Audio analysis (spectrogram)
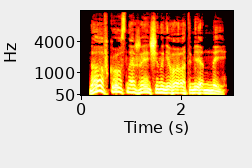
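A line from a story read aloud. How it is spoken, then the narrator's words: Old man guffawing. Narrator (Russian): хохотал старик, чувствуя, что не такой уж он и старый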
